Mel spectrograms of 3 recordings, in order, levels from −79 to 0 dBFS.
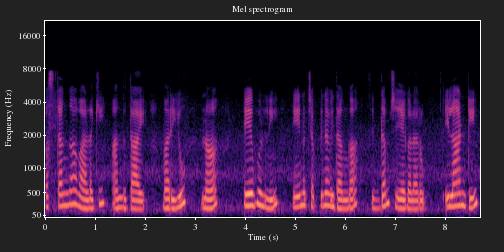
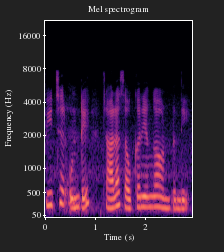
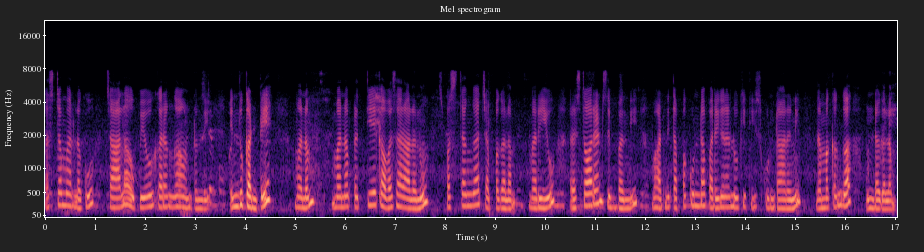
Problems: background conversations at intervals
